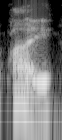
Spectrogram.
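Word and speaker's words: π: And if you ask somebody what's the number pi, if they knew what the letter was, of course in Greek it's pronounced p, not pi, but whole different story there.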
